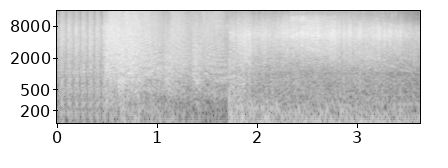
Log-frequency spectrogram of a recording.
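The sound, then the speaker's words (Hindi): A loud, relentless barrage of artillery shell explosions, heavy booms rolling into one another, with a sudden bigger blast partway through that deepens the rumbling roar. The shells of many guns are raining down on Captain Manoj and his soldiers. No voices. “लगभग 70 मशीन गने और कई तोपों के गोले मनोज और उनके साथियों पर बरस रहे थे।”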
